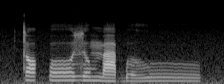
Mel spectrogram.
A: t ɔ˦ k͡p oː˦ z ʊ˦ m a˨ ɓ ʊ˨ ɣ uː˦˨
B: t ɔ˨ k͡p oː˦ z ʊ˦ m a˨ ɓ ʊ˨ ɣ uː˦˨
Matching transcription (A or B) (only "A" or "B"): A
